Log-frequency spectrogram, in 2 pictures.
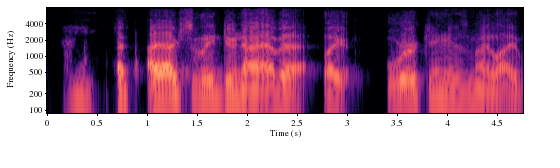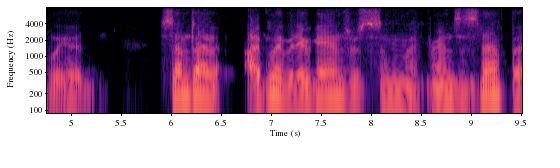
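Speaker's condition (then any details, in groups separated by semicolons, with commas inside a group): Cerebral palsy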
